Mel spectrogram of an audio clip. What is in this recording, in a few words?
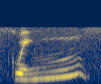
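"gwing2", Cantonese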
